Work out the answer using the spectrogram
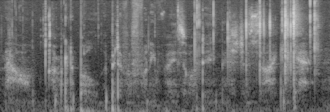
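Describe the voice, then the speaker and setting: Whispering woman, close-mic ASMR. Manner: soft, slow whispering, gentle and reassuring. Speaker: ASMR creator. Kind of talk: ASMR role-play appointment. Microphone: close microphone.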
